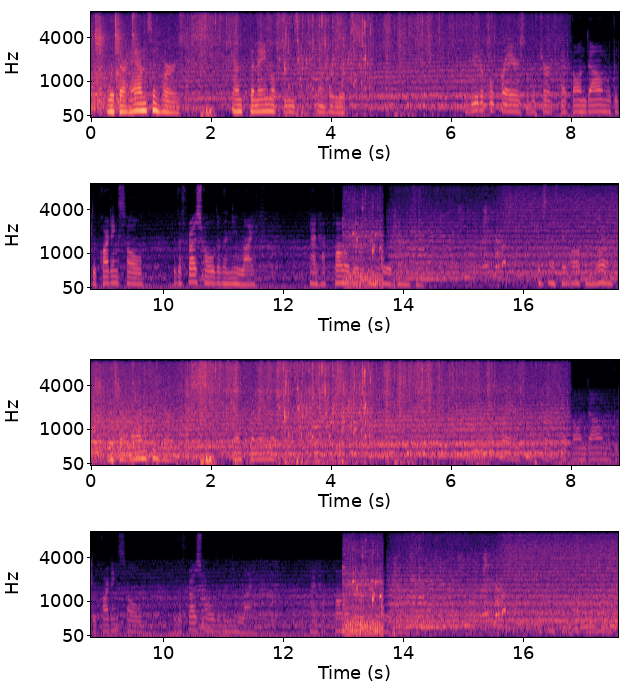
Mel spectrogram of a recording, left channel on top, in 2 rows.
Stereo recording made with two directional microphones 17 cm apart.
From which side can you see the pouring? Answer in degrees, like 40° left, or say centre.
30° right.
